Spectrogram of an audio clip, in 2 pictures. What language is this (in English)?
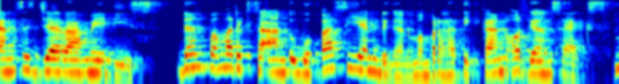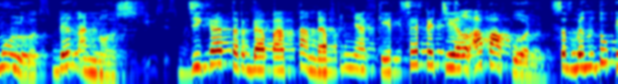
Indonesian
